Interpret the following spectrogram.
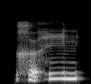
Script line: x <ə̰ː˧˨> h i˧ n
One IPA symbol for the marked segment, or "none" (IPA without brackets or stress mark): ə̰ː˧˨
